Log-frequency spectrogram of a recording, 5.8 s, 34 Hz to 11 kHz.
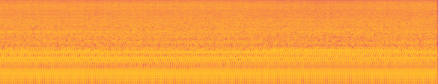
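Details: Frontier OS27 sawmill with a new 15HP Harbor Freight Predator engine replacing the 13HP Briggs & Stratton, on its first cut: a strong, even note held through the cut without stumbling or surging. It runs better than the old engine.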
